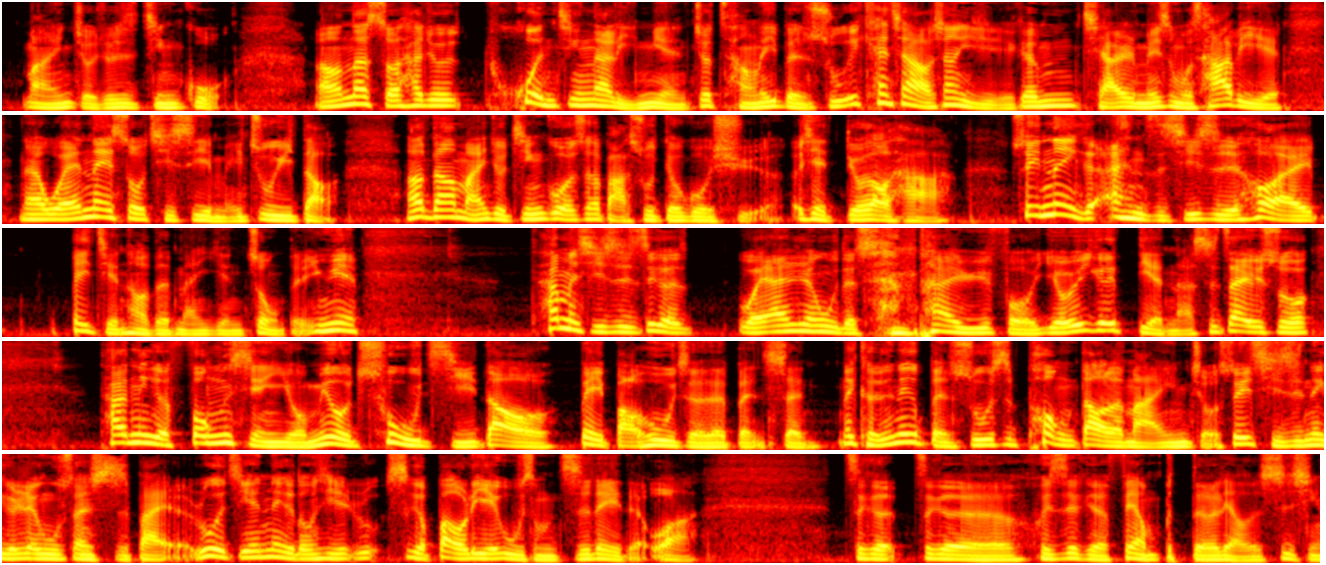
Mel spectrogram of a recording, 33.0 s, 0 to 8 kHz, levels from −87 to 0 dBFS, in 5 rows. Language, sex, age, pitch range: Chinese, male, 20-39, 110-150 Hz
